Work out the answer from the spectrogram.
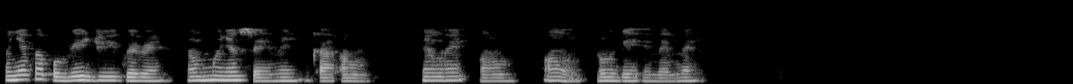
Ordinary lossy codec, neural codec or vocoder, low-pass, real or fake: none; vocoder, 22.05 kHz, 80 mel bands, HiFi-GAN; 5.4 kHz; fake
